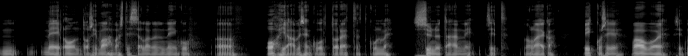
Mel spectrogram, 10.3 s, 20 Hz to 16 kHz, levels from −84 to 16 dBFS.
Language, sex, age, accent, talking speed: Finnish, male, 30-49, native, 120 wpm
